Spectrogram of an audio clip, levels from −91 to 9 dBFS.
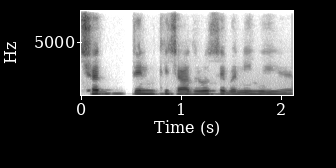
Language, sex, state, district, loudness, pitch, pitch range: Hindi, male, Uttar Pradesh, Lucknow, -19 LUFS, 145 Hz, 135-155 Hz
